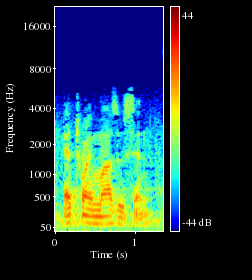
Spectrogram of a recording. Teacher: So it's epsilon with rough breathing, tau, omicron, iota, mu, alpha, with a stress on the alpha there, it's zeta, omicron, upsilon, sigma, iota, nu. Again, the last syllable, iota nu, is short, and so you can have the antipenult stressed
